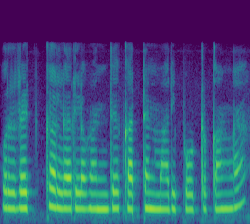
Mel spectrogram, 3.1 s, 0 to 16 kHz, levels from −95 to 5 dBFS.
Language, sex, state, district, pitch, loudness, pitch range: Tamil, female, Tamil Nadu, Kanyakumari, 255 Hz, -16 LUFS, 250-265 Hz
